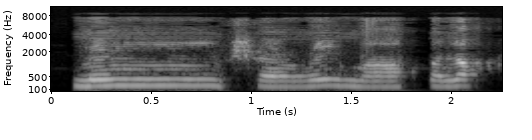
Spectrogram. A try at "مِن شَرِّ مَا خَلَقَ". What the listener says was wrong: Yeah, make sure you don't pronounce the noon, okay? Just before your tongue touches the teeth, you keep the tongue away from the teeth. من شر ما خلق.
